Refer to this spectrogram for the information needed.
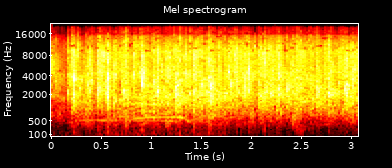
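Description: Steady, dense applause from an audience, many hands clapping loudly and continuously for about three seconds, with a faint brief whistle-like tone rising above the clatter early on.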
